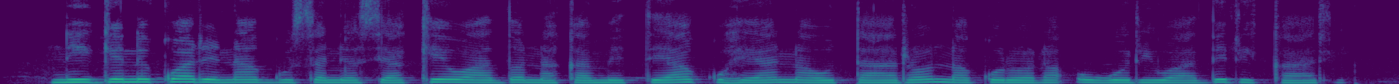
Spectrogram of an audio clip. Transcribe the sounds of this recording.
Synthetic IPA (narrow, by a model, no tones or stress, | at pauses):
niːɡenekwaɾenaɡusaniɔsjakewaðɔnakameteakoɦɛanaotaɾɔnakoɾɔɾaʔoɣoɾiwaðeɾikaɾi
